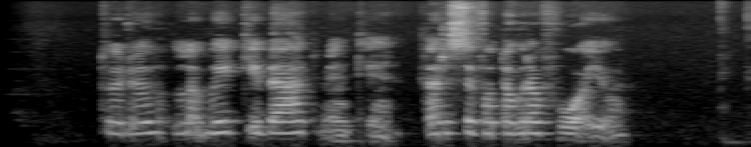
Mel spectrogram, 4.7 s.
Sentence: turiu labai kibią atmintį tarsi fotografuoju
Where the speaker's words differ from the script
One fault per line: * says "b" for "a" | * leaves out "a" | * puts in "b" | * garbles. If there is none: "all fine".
all fine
